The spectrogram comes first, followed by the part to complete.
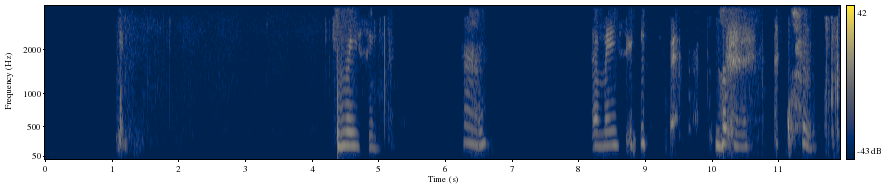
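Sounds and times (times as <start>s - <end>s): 
speech: 4.4s - 5.2s, 6.3s - 6.7s, 8.2s - 11.7s
person clearing throat: 11.0s - 11.9s.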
